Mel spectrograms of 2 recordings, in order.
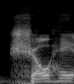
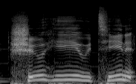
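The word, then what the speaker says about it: Shohei: But when it's like Shohi Otani and you're like Shuhi, like you don't even know how to say the MVP's name.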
